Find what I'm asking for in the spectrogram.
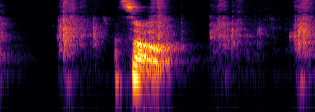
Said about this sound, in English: that sound is me mixing up the questions. Yeah, not her drinking again. No. Because her slurp sounds different than her mixing.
